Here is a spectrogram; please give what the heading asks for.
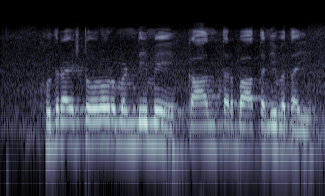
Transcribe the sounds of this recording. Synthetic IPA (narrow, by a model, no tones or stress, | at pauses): kʰʊd̪ɾaɪsʈoːɾoːɾmɐ̃ɳɖimẽkaːənt̪əɾbaːt̪nibɐt̪aːie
